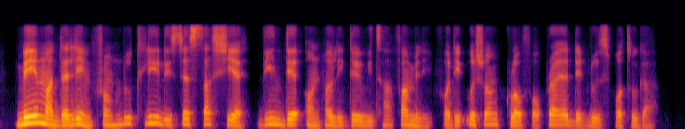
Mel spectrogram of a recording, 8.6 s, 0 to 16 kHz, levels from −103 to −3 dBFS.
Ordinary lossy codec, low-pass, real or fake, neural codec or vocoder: none; 7.2 kHz; fake; codec, 16 kHz, about 1 kbps, DyCAST, with the encoder's durations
